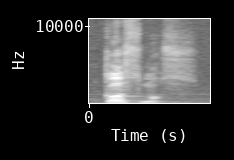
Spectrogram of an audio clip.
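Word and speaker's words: κόσμος: la concordancia stron el la palabra griego 2889 que literalmente se se se pronuncia Cosmos entonces Juan 88:12 dice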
